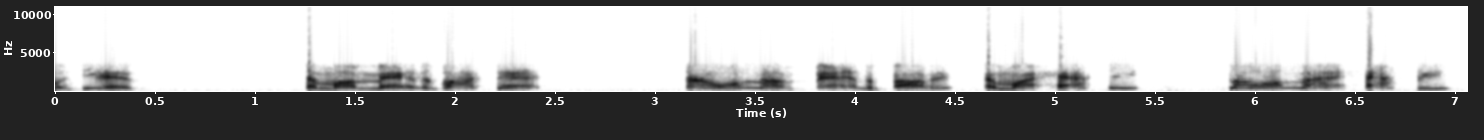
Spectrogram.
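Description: A higher-voiced man phones in to a talk show over a narrow, tinny line. His words are slightly slurred with slushy s sounds, and he talks casually, repeating words as he goes. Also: pushed and bright, no echo.

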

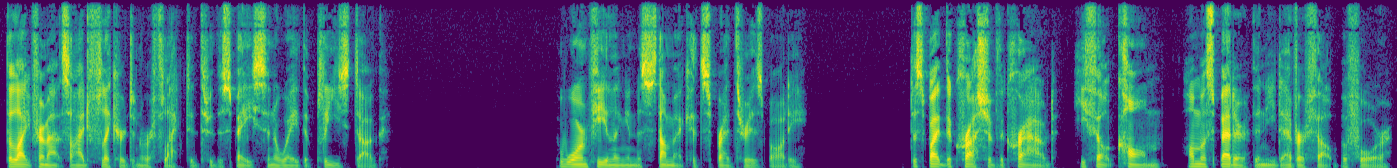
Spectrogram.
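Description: A man narrating an audiobook in a measured, descriptive storytelling manner. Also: low-pitched, steady tone, creaky, slightly rough, no room sound, clean studio sound.

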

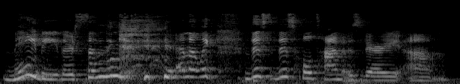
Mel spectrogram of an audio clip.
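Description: A woman's voice: fairly high pitch, big pitch swings, normal speed, fairly bright tone. A woman in her late twenties telling a long, rambling, self-deprecating story as a podcast co-host, full of "like" fillers. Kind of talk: casual storytelling chat. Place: home room in Queens. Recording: roomy echo.

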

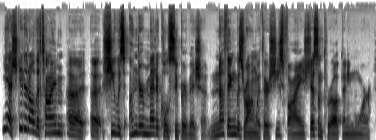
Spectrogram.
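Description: A man's voice: very animated, normal speed, hardly any pauses. A man co-hosting a podcast, telling a long story in casual chat with lots of fillers and restarts. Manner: rambling storyteller, lots of filler and restarts, swings pitch for quoted voices. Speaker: podcast co-host.

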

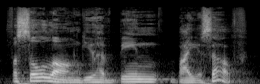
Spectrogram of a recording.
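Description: A man's voice: lowish voice, lively intonation, measured pace. A man interviewing casually, probing and rephrasing his questions as he goes.

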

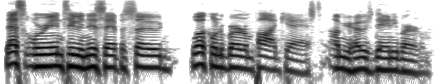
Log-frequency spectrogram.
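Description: A talkative man hosting a podcast from a small studio, his voice sitting a bit higher than most men's. He wanders through his thoughts in a loose, friendly chat. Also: fairly even intonation, fast talker, faint music behind. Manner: chatty and rambling, thinks out loud. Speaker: podcast host.

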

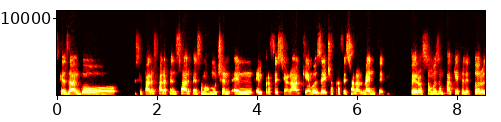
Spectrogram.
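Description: A woman from Brazil, speaking Spanish with a Brazilian Portuguese accent as a podcast co-host, chatting casually and thoughtfully with small hesitations. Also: mid-range voice.

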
